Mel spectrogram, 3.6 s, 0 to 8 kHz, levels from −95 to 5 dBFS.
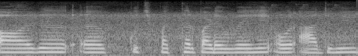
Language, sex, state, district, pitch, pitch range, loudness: Hindi, female, Bihar, Madhepura, 210 Hz, 205-215 Hz, -17 LUFS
